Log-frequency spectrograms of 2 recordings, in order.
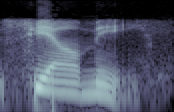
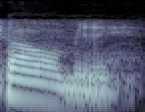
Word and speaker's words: Xiaomi: I like to pronounce it Xiaomi. – Xiaomi.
